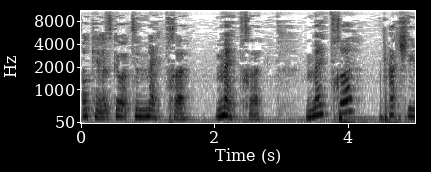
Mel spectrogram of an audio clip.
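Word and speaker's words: mis: let's go out to meta meta meta actually rhymes or the past participle rhymes with plea me me okay even though there's an S at the end you don't pronounce it so that was an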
